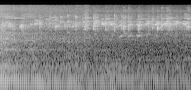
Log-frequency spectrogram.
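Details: Swiftlets at a mini swiftlet house: steady high-pitched twittering chirps overlapping in a busy chorus, set over a low droning hum that is strongest at the start.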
